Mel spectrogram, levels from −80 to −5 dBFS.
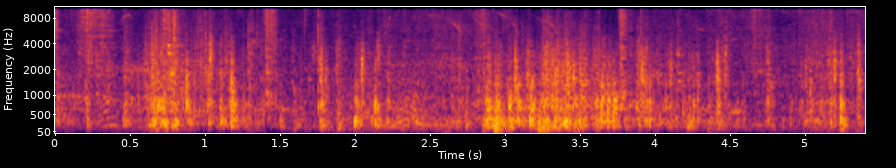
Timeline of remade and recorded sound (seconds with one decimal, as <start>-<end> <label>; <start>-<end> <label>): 0.0-5.4 recorded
